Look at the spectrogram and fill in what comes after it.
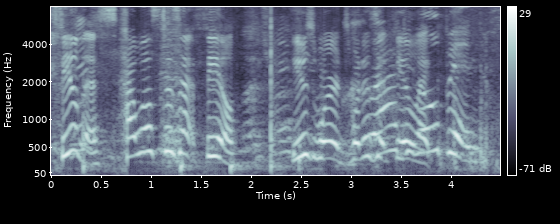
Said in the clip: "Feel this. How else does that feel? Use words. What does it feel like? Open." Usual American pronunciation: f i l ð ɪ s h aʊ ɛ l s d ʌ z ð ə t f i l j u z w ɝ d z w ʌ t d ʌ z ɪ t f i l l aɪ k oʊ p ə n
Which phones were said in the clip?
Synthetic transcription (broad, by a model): f i l ð ɪ s h aʊ ɛ l s d ʌ z ð ə t f i l j u z w ɝ d z w ʌ t d ʌ z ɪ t f i l l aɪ oʊ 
